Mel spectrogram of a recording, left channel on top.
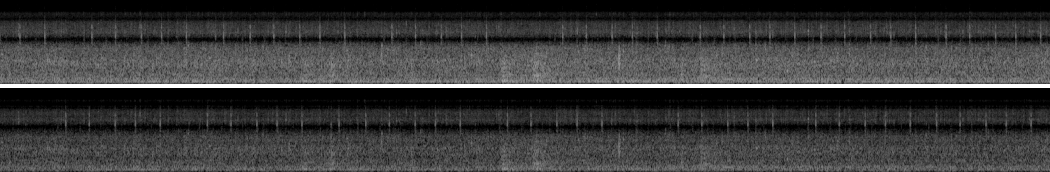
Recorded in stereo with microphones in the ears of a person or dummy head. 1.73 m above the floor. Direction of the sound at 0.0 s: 15° left (ahead or behind).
